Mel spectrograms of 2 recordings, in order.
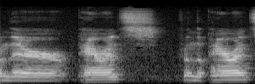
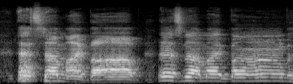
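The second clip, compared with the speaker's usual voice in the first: distraught, slightly unhinged, high crying with disbelief; 8 semitones higher than usual. Retelling a film scene where the mother cries over her burned husband: imitating a crying mother. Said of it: "she's crying, just acting, uh, a little crazy".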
